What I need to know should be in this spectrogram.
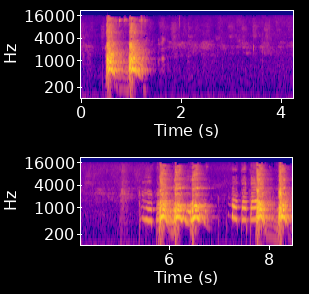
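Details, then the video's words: Dog barking: two sharp barks, a pause of about four seconds, then a rapid burst of five or six loud harsh barks in quick succession. "Barking Bumba"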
